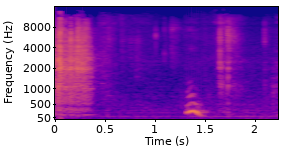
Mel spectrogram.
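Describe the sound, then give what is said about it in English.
Many dice rolled during a tabletop war game, a dense clatter filling the first half-second, followed by a few faint, scattered clicks later on. “I like rolling lots of dice.”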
